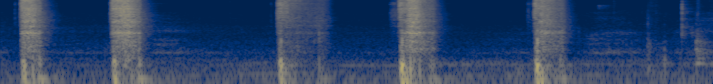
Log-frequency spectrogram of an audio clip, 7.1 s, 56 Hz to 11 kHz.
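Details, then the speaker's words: Chrysler A-518/46RH (727 overdrive) automatic transmission from a 1992 Dodge W250 4x4, direct drive clutch pack bench-tested at about 75 psi air: short sharp hisses that cut off cleanly, with seals holding and no leaks, which is normal. "there's no air leaking what you hear that air coming out is because it has nowhere else to go so it's slipping past here and that's exactly how it should"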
